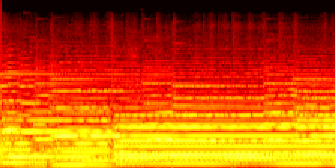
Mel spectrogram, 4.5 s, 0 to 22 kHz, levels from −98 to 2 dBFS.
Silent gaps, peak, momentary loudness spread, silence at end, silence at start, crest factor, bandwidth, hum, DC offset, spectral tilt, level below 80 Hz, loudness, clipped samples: none; -2 dBFS; 2 LU; 0 s; 0 s; 12 dB; 7.8 kHz; none; under 0.1%; -8.5 dB/octave; -48 dBFS; -16 LUFS; under 0.1%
